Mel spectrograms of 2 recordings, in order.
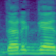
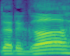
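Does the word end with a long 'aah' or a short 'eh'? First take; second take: eh; aah. First: The word ends with a short 'eh' sound. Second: The word ends with a long 'aah' sound. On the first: The speaker calls it wrong. "ਇਸ ਨੂੰ ਦਰਗਹਿ ਨਾ ਪੜਿਆ ਕਰੋ" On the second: The speaker calls it right. "ਇਹ ਸ਼ਬਦ ਦਰਗਾਹ ਹੈ"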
